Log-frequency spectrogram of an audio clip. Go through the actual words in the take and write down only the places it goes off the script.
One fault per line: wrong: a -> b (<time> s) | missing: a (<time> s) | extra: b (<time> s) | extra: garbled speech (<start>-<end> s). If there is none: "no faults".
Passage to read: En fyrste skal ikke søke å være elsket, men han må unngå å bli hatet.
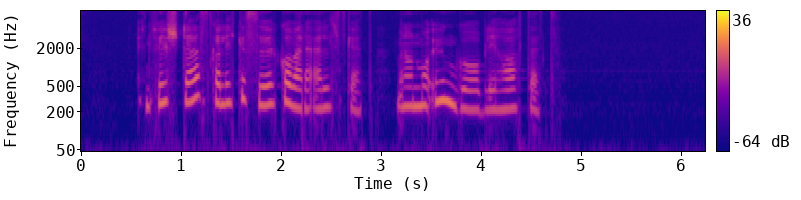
no faults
